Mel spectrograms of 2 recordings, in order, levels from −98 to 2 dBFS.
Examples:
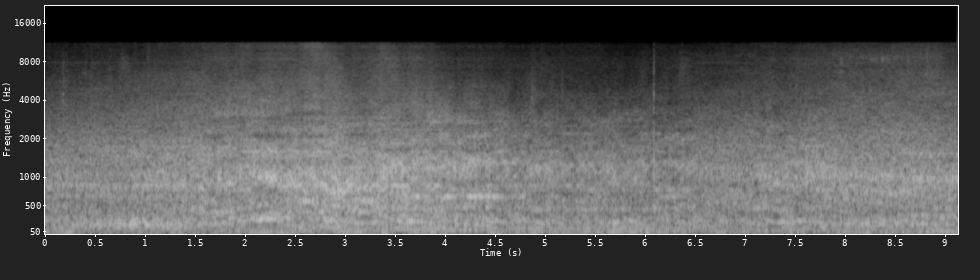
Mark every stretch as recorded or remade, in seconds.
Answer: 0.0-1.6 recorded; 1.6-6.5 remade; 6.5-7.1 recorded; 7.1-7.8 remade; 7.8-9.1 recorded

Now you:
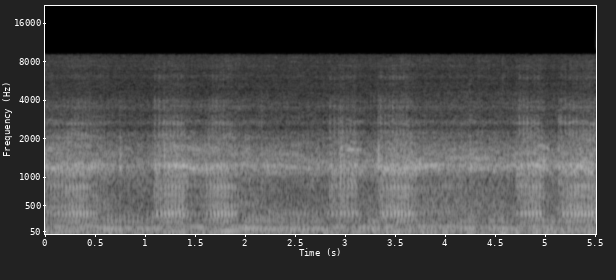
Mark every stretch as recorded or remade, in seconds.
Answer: 0.0-5.5 recorded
